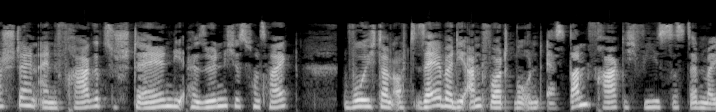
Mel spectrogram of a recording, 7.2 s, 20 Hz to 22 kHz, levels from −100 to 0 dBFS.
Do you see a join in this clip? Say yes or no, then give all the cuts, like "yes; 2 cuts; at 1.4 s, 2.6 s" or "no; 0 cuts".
yes; 4 cuts; at 1.8 s, 2.6 s, 3.4 s, 5.2 s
